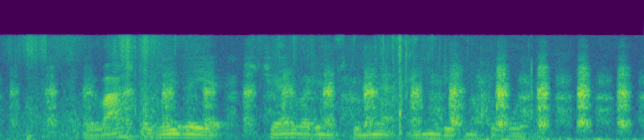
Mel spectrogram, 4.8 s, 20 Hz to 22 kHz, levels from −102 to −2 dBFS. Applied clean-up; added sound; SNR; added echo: none; Dog; -2 dB; none.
